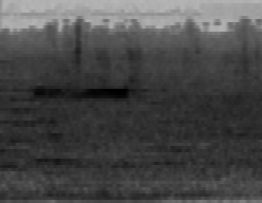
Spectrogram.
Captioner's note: whistle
